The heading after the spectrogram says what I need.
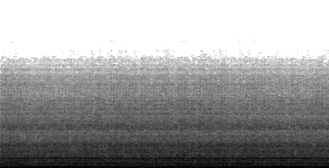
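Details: Honda generator after a choke cold start: steady, even putter with no misses or knocks; normal idle.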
